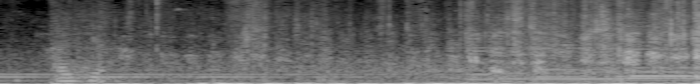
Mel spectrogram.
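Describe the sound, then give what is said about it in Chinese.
A dog named Dingdang pants steadily in quick, rhythmic breaths as it leads the way along a mountain trail in Yunnan, China, the huffing fairly loud and continuous, with muffled voices and faint tonal sounds underneath. “前面是我们的叮当犬在开路。”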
